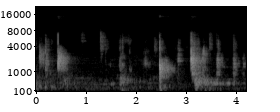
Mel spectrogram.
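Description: Billiard balls click against each other and knock into the cushions.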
